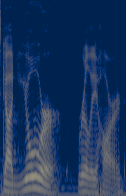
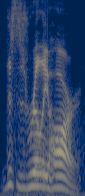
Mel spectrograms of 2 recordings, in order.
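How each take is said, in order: First: Low, sour complaint against God; accusing grumble. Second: Tired, aching plea, louder; a burdened prayer that says it's hard; weary groan to God. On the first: Grumbler accusing God in a sour mutter. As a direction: blame God under your breath. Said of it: "But a grumble says". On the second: Believer groaning honestly to God in a weary plea. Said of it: "A groan says to God". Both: Pretend.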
